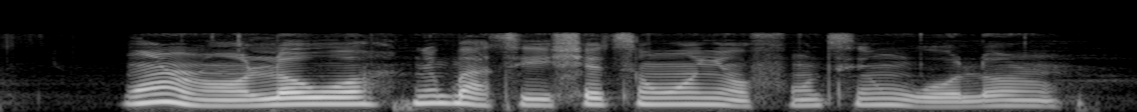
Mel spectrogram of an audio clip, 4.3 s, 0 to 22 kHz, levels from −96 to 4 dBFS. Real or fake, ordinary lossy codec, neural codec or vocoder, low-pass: real; none; none; 7.2 kHz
